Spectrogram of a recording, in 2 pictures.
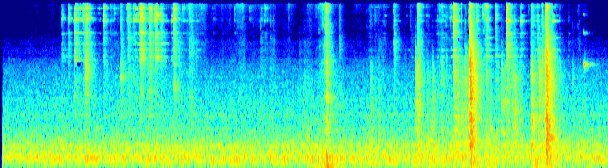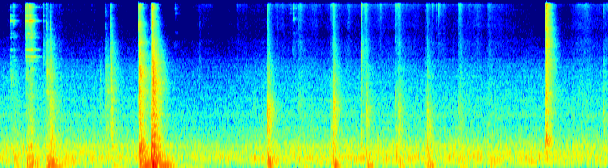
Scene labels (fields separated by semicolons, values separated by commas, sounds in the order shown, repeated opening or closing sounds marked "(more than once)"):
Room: bedroom; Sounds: keys, door, footsteps, light switch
